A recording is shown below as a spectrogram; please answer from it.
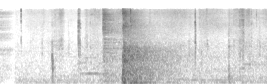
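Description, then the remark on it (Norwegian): Knocking on the door of professor Jan Olav Henriksen at Det teologiske menighetsfakultetet in Oslo: a few scattered, irregular raps followed by one louder, resonant thud, with no talking. “Jeg tar turen til Det teologiske menighetsfakultetet i Oslo og banker på døra til professor Jan Olav Henriksen.”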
